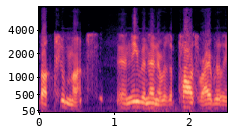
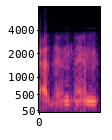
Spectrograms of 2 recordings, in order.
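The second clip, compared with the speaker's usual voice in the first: normal talking voice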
